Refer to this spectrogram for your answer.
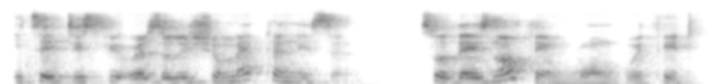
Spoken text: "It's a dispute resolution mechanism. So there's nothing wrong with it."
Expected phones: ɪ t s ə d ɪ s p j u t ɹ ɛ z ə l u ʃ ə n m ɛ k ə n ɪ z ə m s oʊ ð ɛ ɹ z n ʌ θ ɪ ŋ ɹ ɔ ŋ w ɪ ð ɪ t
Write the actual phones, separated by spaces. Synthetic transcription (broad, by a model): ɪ t s ə d ɪ s p j u t ɹ ɛ z ə l u ʃ ə n m ɛ k ə n ɪ z ə m s oʊ ð ɛ ɹ z n ʌ θ ɪ ŋ ɹ ɔ ŋ w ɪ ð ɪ t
